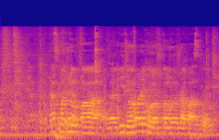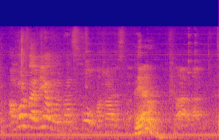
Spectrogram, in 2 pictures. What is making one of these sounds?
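A young man sings through a microphone and loudspeakers.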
